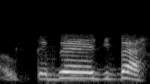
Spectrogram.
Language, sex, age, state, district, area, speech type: Odia, female, 45-60, Odisha, Angul, rural, conversation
